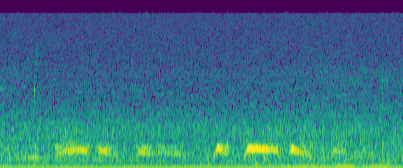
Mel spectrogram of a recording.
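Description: Low cooing calls of a bird: soft single-pitched notes in a few short phrases, with a longer note in the middle of the last phrase.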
